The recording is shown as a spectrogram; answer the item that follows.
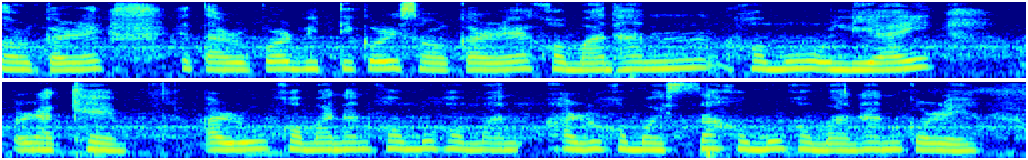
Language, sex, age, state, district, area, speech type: Assamese, female, 18-30, Assam, Sonitpur, rural, spontaneous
